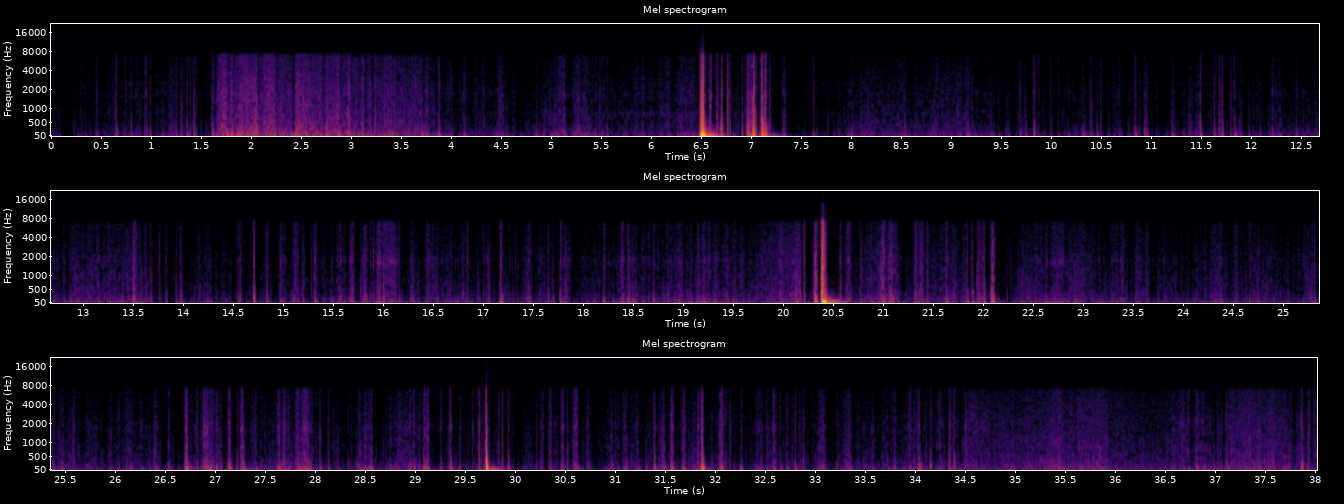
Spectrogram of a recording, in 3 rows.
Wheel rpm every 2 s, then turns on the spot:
230, 230, 220, 220, 230, 230, 230, 230, 230, 230, 230, 230, 230, 230, 220, 230, 210, 30, 160.
none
